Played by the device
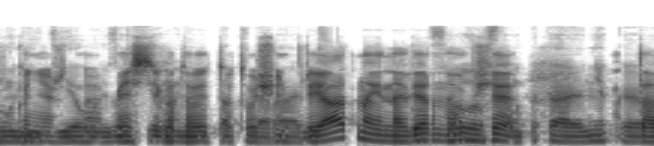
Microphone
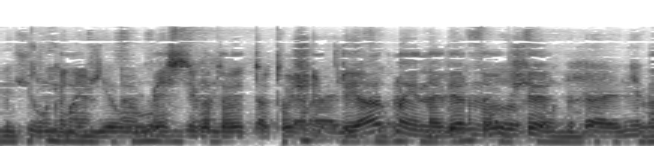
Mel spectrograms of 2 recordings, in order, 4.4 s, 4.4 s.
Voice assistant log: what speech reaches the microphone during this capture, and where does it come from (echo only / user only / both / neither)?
both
